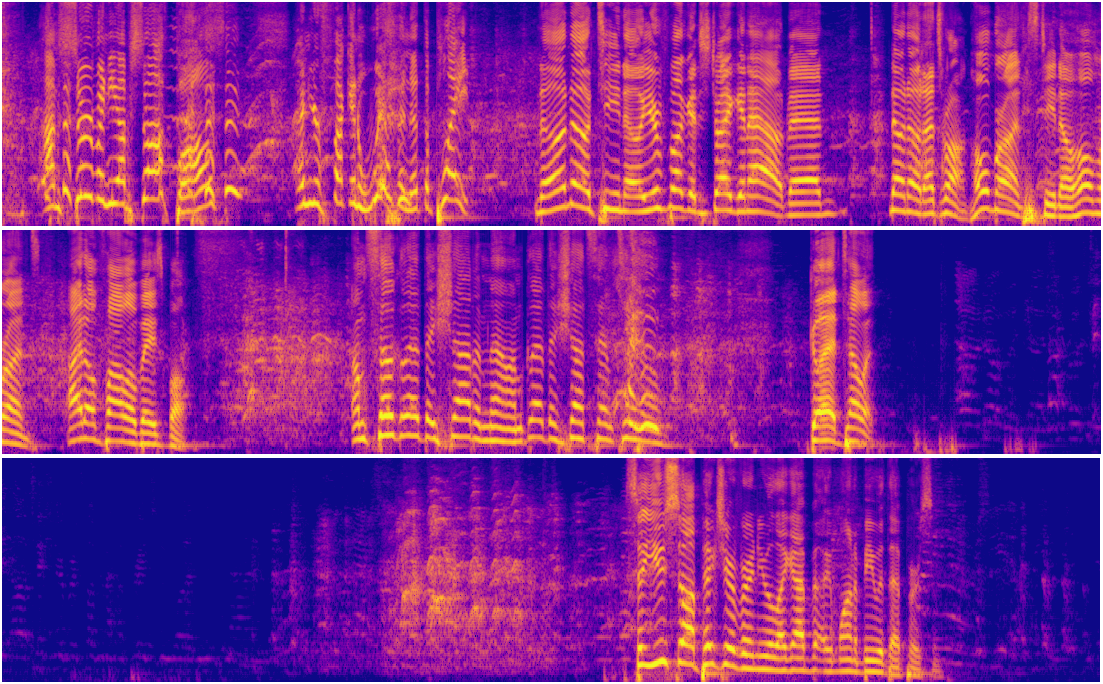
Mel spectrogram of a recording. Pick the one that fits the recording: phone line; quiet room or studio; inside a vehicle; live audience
live audience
